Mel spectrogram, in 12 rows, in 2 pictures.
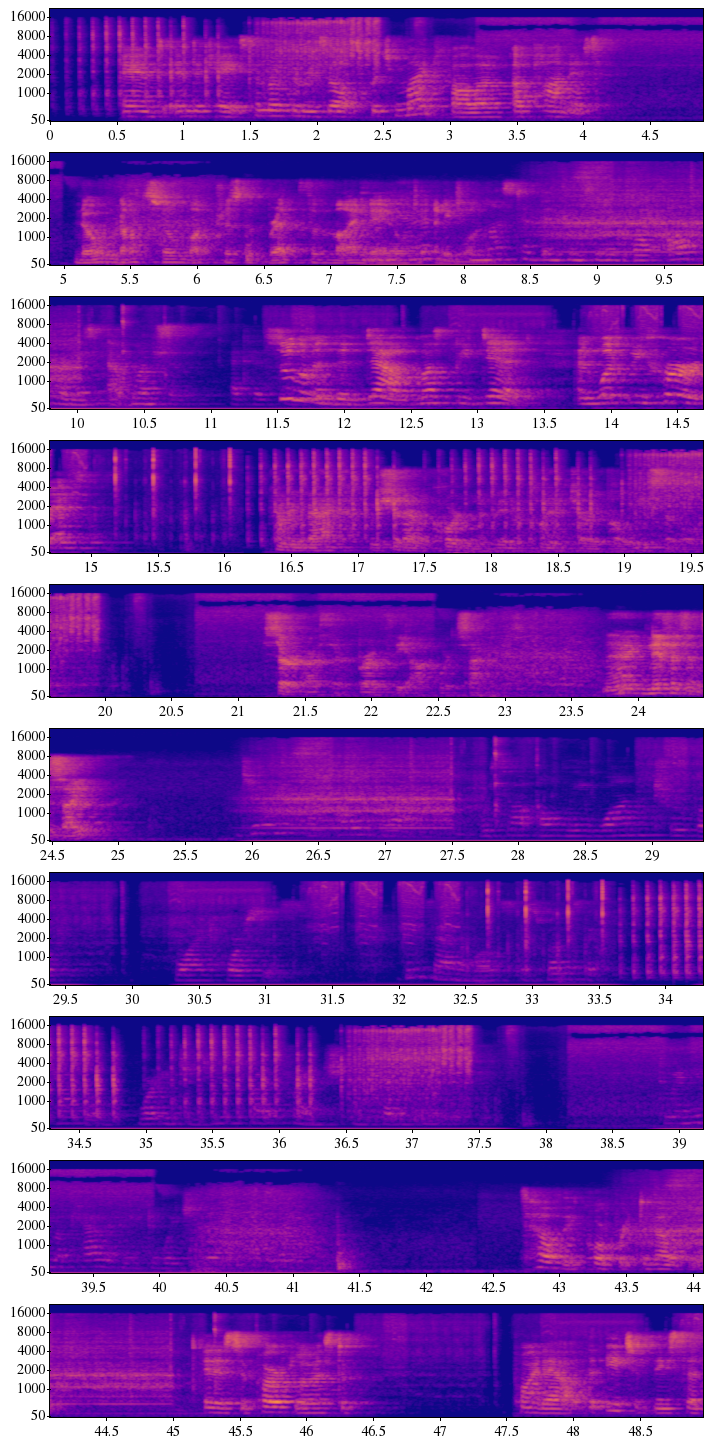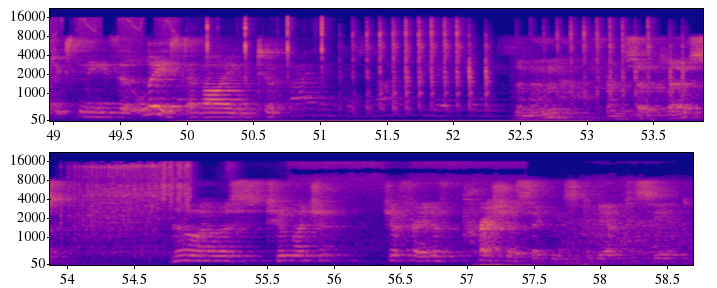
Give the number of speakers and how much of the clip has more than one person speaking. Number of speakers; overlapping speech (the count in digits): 6, about 8%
